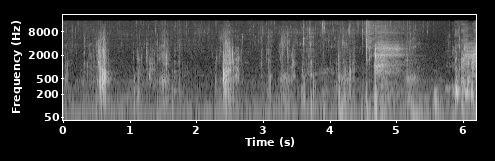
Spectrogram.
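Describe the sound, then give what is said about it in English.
People drinking water right up against the mic: wet sips, gulps and small slurping clicks, with a few louder swallows spaced irregularly over quiet, and no talking. “We should just start the podcast with just it fades in to us just drinking water.”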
